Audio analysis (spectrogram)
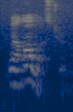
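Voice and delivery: ordinary delivery, nothing marked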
